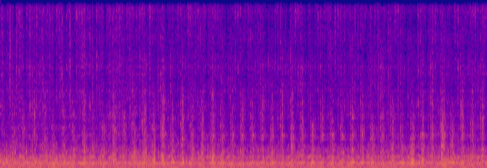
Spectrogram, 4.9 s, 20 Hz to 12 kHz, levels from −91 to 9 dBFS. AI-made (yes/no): yes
